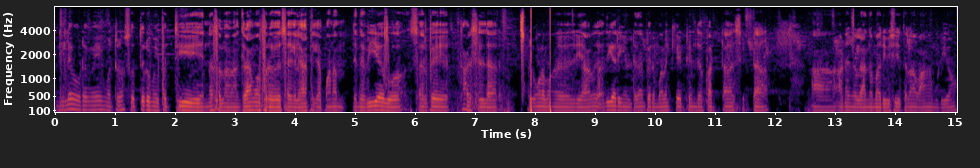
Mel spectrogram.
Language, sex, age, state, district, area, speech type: Tamil, male, 18-30, Tamil Nadu, Kallakurichi, rural, spontaneous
